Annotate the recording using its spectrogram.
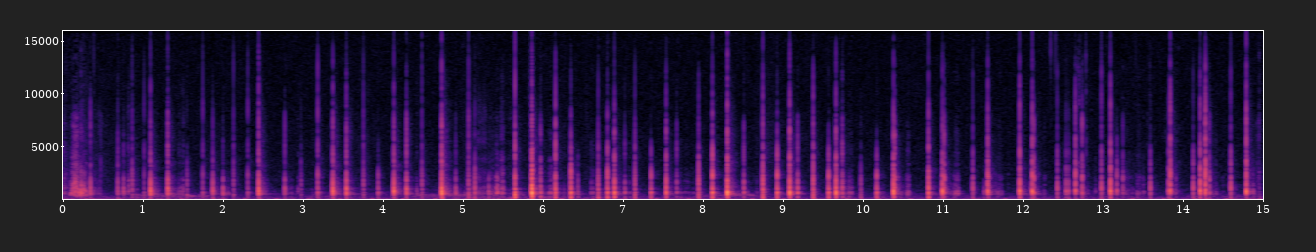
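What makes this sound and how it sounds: Long fake nails tap a green Fa plastic liquid soap pump bottle, about 20 cm tall, hollow and apparently filled. A quick, irregular run of dozens of crisp, dry clicks carries a faint hollow tone around 600 Hz. Each tap dies away almost instantly, with no ring.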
